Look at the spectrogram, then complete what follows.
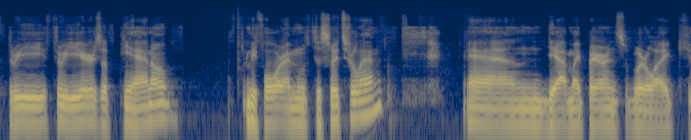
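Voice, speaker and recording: Deep-voiced guy from croatia in his 30s, rambly and halting, dry close sound. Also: a little mellow, clean tone, no echo. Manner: halting, loose, with restarts and small laughs. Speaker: guest musician. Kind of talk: casual interview chat.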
